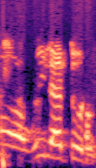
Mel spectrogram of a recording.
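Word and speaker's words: طاولة: তটা একটু টান দিলেই ওয়াওটা উচ্চারণ সহজ হয়ে যাবে। তাওইলাতুন। তাওইলাতুন ওয়াওয়ের মধ্যে টান হবে না।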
